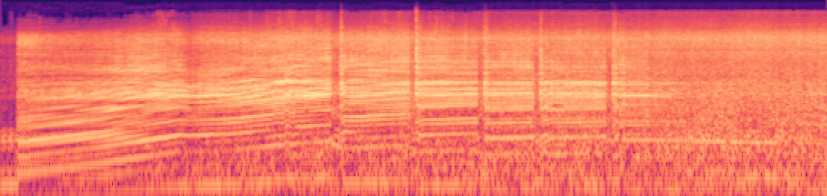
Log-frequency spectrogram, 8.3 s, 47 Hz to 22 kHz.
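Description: An Aprilia Tuono V4 1100 Factory motorcycle with a quick shifter, accelerating hard through several gears. The engine note climbs and rises steadily, broken by a few sharp upshift cuts, loud and close throughout with constant wind rush.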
